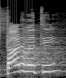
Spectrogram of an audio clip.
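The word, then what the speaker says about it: पार्वती: Por tanto, es Arjuna, Arjuna y no Arjuna. Arjuna. Es Asana y no Asana. Es Sarasvati y no Sarasvati, es Parvati y no Parvati, ¿vale? Es Arjuna, es Asana, Sarasvati, es Mandala, no Mandala. Entonces ya veis que hay una tendencia a acentuar en la tercera sílaba.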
